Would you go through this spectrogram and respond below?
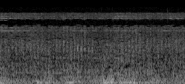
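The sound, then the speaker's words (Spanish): A helicopter's rotor runs steadily at night, heard in a played video, in a dense, continuous roar with a low, throbbing chop underneath. It stays fairly loud and even throughout, with no voices. “Él va caminando a su helicóptero como, no sé, como ya, no sé a dónde iría.”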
